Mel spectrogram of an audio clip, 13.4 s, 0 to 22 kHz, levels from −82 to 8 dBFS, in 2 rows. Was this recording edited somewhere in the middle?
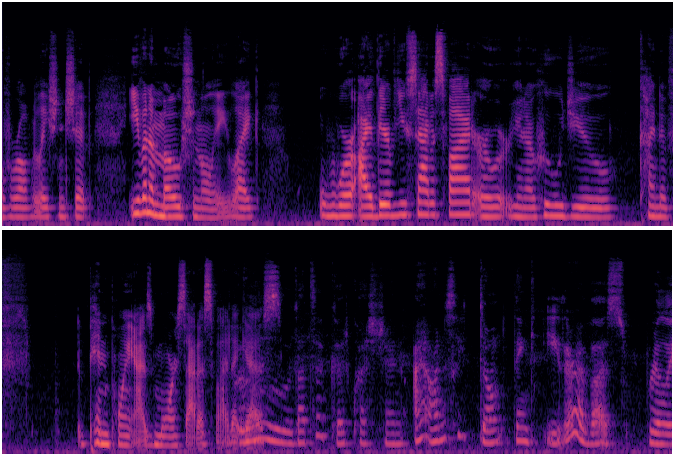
no; 0 cuts

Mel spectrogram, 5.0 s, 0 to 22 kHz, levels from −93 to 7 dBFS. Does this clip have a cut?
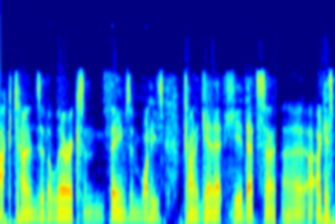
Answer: no; 0 cuts

